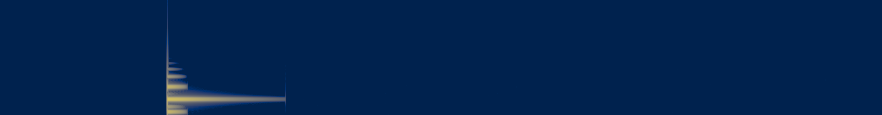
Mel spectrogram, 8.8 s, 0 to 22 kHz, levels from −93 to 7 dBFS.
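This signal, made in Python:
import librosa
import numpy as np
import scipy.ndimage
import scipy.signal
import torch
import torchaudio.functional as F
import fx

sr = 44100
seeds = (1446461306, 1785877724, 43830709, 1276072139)

y = fx.fm2(sr, length_s=1.18, level_db=-7.0, carrier_hz=560.0, ratio=0.77, index=1.0, index_s=0.2, decay_s=1.37, shape='linear')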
